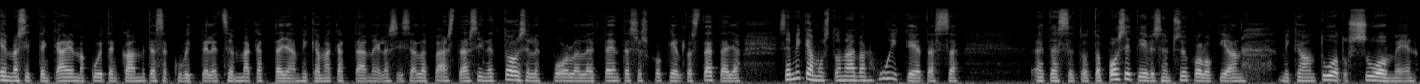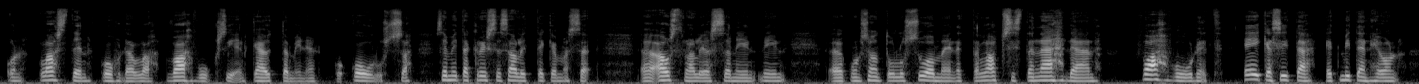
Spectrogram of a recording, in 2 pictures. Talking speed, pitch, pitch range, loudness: 150 wpm, 165 Hz, 155-180 Hz, -26 LUFS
